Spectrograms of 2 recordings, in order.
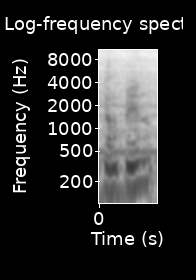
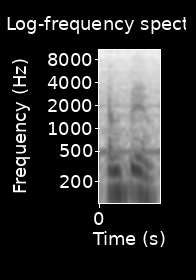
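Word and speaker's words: campaign: जो है प्रचार है सी ए एम पी ए आई जी एन कैंपेन तो जब भी किसी अक्षर में एन से पहले जी आता है तो वह साइलेंट रहता है तो कैंपेन एक नाउन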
